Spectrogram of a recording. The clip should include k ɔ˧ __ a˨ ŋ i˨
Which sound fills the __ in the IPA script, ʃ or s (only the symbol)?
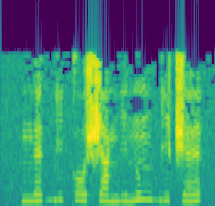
ʃ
